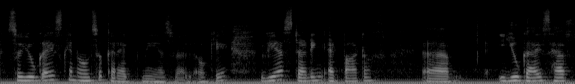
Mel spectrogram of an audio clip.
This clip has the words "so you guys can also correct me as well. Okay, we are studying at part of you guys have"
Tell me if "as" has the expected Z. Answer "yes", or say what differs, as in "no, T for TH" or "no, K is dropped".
yes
